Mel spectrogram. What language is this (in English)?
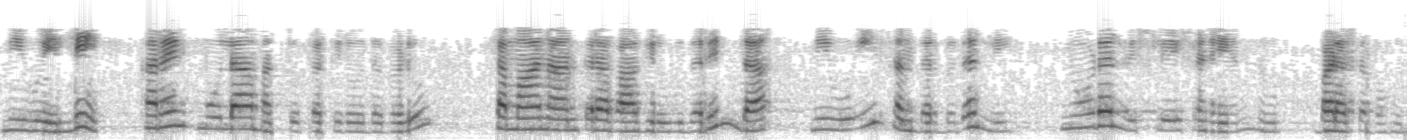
Kannada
